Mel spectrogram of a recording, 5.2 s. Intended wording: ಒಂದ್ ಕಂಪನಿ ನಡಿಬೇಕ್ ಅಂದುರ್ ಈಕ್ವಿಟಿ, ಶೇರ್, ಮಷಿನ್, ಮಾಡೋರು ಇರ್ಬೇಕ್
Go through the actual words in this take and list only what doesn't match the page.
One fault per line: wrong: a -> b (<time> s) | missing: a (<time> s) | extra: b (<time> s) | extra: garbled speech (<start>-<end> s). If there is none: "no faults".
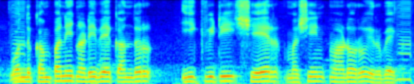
no faults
